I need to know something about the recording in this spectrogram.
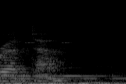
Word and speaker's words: Rattata: a little bit of a risky strat hello ratata or rattata as some people pronounce it i like how his little feet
